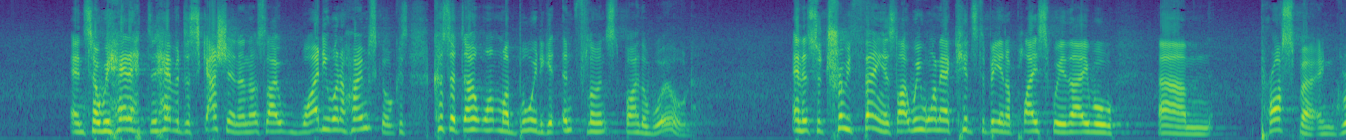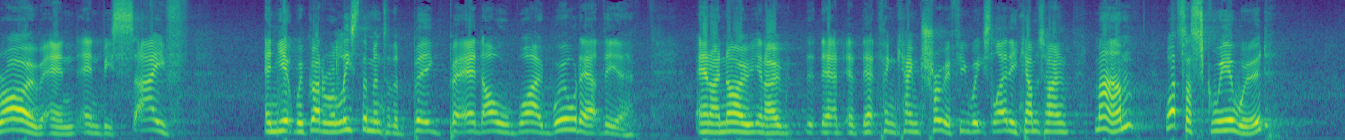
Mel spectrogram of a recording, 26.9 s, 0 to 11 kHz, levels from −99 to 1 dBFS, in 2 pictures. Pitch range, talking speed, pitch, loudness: 195-240 Hz, 215 wpm, 215 Hz, -15 LUFS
